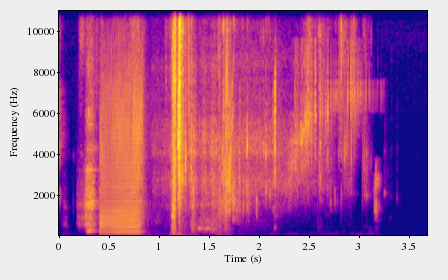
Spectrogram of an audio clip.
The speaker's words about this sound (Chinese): 哎呀，管天管地的，管不住拉屎放屁。你看你的报纸吧，儿子都没说什么呢，不就是放个连环屁吗？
